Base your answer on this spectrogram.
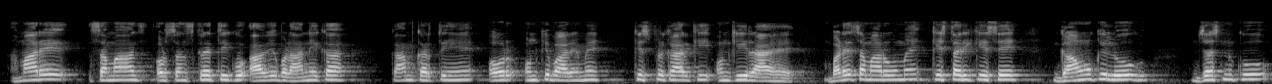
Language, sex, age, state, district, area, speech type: Hindi, male, 45-60, Rajasthan, Karauli, rural, spontaneous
